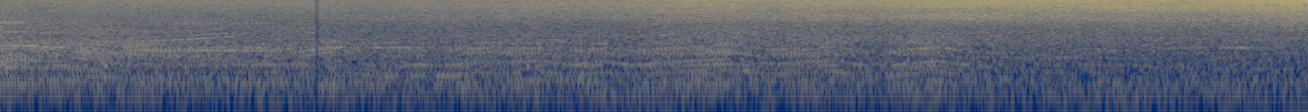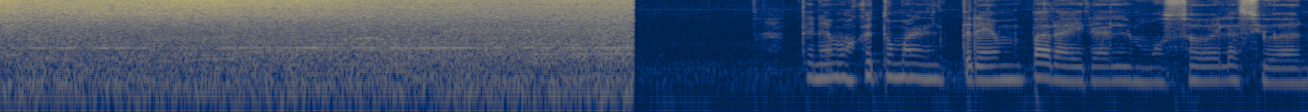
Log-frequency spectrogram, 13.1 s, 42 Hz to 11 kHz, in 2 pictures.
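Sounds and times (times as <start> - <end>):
street noise: 0.0 - 9.7
street sweeper engine running: 0.0 - 9.7
steady high whine: 0.0 - 9.8.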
